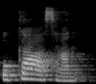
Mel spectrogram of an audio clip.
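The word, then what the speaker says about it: おかあさん: Pour la maman, elle se prononce haha quand on parle de ma maman, et sinon si je parle de la mère de quelqu'un, ce sera okasan.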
